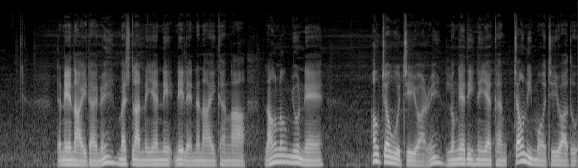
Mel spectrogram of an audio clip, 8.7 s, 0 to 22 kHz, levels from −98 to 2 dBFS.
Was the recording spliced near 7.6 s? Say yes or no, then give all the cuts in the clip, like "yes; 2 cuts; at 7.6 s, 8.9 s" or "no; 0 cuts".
yes; 1 cut; at 7.6 s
